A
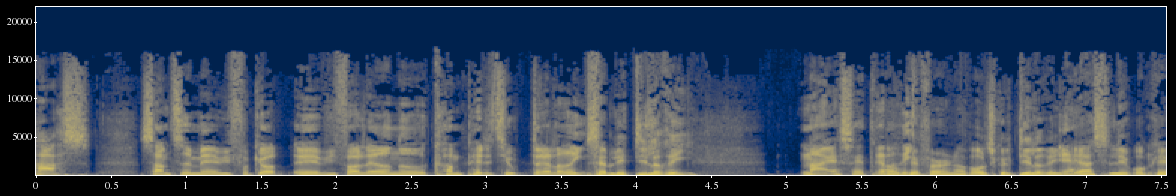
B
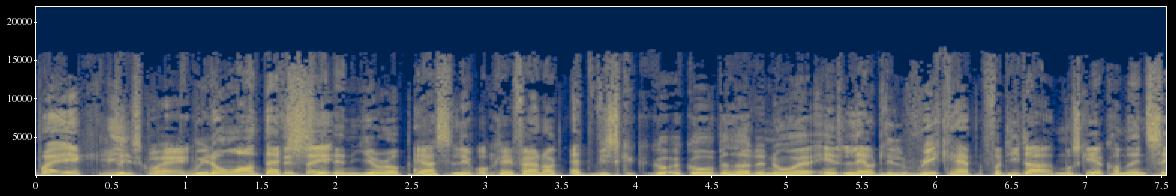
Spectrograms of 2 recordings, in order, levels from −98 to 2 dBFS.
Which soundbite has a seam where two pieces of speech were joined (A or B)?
B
